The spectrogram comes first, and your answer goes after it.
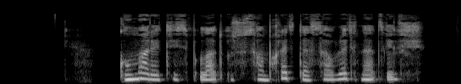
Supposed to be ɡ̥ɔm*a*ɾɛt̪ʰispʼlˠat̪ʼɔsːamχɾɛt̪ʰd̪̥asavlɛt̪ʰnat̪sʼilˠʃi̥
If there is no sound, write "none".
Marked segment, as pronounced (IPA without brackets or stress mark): a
